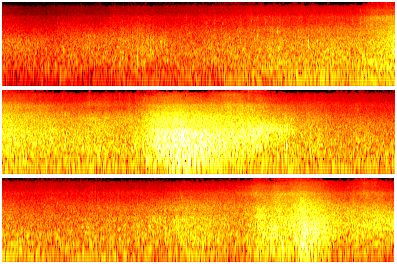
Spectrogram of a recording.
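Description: A soft rushing noise, like surf, that swells and fades in slow waves. It is loudest about eleven seconds in and swells again near the end.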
